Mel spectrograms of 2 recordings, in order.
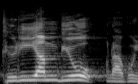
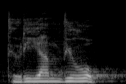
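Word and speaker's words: θριαμβεύω: 여기서 우리가 조금 더 딥하게 들어가서 한 가지 알아야 되는데, 여기서 승리라는 단어는 헬라어로 드리암뷰오라고 읽습니다. 한번 따라해 주시겠습니까? 드리암뷰오.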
